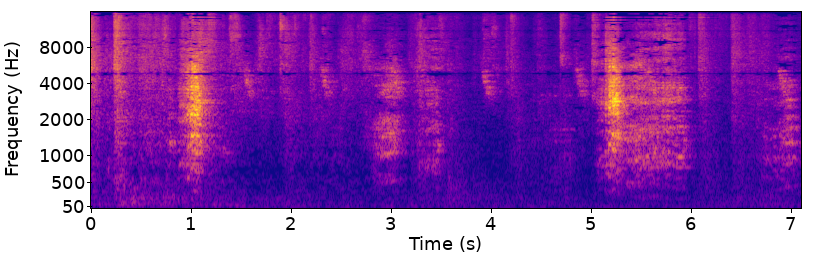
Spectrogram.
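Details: A pair of blue-throated (Caninde or Wagler's) macaws while foraging, giving harsh, raspy squawks: three bursts a couple of seconds apart, the last one drawn out, over a low steady background hiss.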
